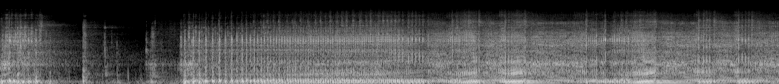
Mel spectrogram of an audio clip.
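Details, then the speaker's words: Peugeot 103 with Airsal 65 Piaggio-scooter cylinder, warming up after mixture screw closed; held idle cold, but warm mixture enriches; after sputters a fast busy idle with revs wandering upward, idle speed set far too high. "maintenant qu'il est chaud il tient plus ça veut dire quoi bah c'est simplement le ralenti et beaucoup trop"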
